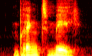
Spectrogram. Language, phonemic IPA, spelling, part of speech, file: Dutch, /ˈbrɛŋt ˈme/, brengt mee, verb, Nl-brengt mee.ogg
- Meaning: inflection of meebrengen: 1. second/third-person singular present indicative 2. plural imperative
